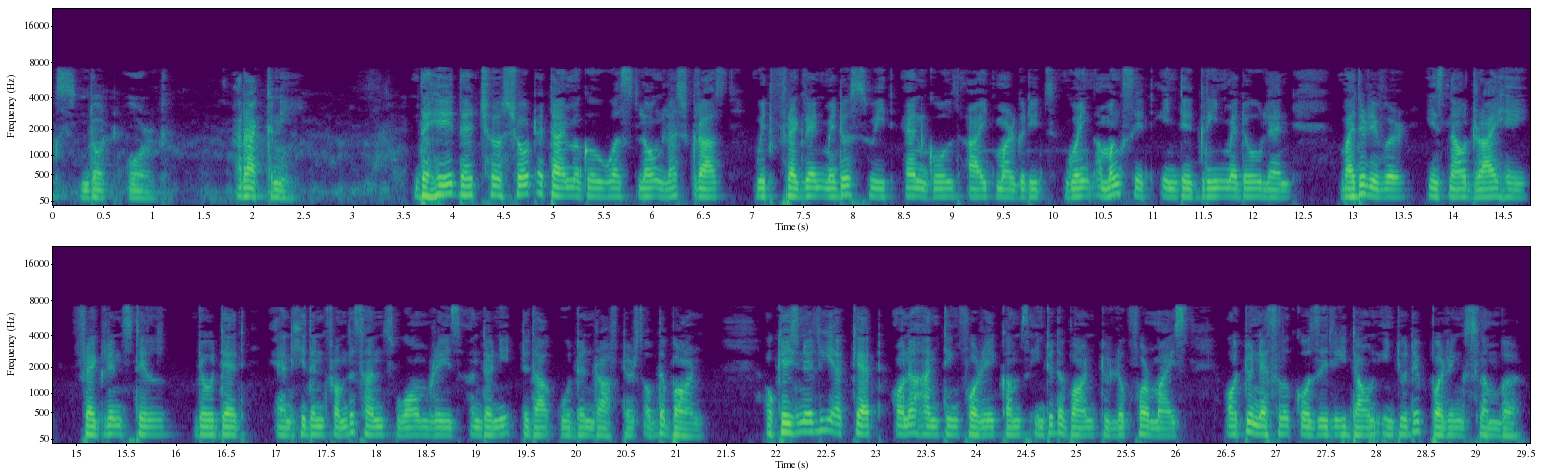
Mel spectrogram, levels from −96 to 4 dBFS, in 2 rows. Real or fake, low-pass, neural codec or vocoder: real; 7.2 kHz; none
